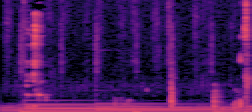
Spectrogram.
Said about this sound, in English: Hold on, let me sip some water because my mouth is dry as fuck.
